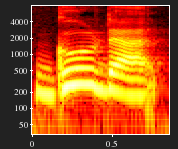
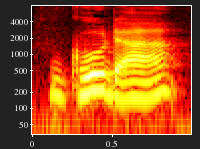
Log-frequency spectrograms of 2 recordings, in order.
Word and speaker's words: Gouda: For instance "Gouda" cheese. "Goeda"??? No we pronounce it as "GOUDA".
